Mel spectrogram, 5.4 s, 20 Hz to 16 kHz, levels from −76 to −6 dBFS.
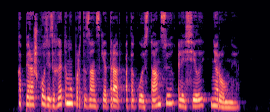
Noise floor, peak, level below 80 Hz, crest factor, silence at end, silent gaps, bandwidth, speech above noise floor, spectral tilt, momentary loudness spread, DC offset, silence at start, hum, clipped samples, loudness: -71 dBFS; -2 dBFS; -56 dBFS; 18 dB; 0.65 s; none; 11.5 kHz; 52 dB; -4 dB/octave; 6 LU; under 0.1%; 0.35 s; none; under 0.1%; -19 LUFS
